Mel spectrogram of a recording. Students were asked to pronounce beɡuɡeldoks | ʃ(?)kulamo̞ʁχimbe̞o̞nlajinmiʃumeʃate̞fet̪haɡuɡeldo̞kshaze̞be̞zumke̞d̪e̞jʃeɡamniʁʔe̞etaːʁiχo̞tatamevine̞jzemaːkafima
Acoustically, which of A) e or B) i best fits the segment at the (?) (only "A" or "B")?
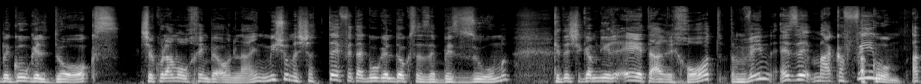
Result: A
